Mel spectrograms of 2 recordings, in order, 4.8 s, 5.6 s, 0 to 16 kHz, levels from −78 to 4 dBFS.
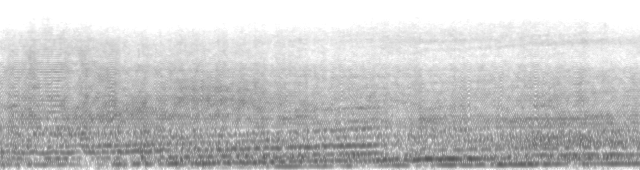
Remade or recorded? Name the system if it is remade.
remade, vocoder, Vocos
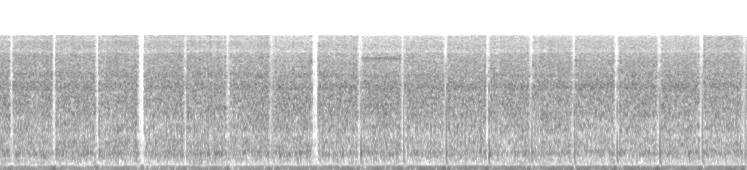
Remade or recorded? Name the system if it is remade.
remade, vocoder, Vocos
